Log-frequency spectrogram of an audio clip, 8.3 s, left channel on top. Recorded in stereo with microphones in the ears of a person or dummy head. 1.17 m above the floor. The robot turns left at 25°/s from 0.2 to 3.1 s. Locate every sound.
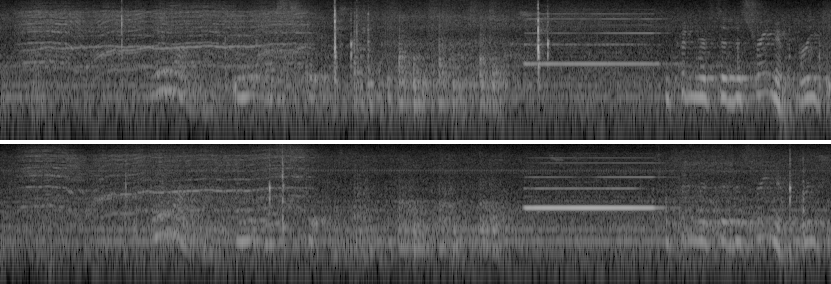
1.5 s a woman speaking: 130° right, 8 m; by 3.4 s 170° right, 8 m
3.5 s running footsteps: 50° left (ahead or behind), 5 m; by 5.0 s 40° left (ahead or behind), 5.5 m
5.2 s a flute: 20° right (ahead or behind), 1.3 m
6.7 s a woman speaking: 30° left (ahead or behind), 0.9 m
